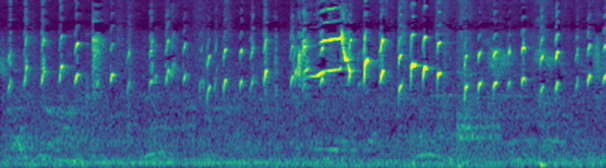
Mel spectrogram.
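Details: Wild European goldfinches calling to each other outdoors; stimulating call sequence used to get a goldfinch singing. Quick repeated high chirps in tight bursts, a short bright twittering trill near the middle, several birds overlapping.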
